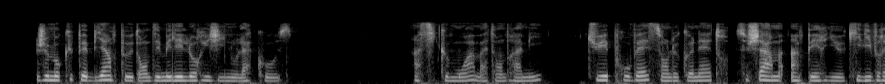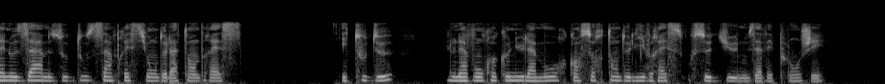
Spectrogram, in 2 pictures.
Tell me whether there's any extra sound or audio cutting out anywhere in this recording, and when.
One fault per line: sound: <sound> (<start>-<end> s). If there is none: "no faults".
no faults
